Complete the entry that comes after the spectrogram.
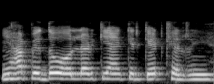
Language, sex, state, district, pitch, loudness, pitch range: Hindi, female, Jharkhand, Ranchi, 255 Hz, -12 LUFS, 245-265 Hz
